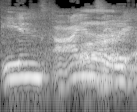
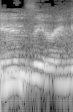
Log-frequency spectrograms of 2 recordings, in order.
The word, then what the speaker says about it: Ian Ziering: His name is Ian Ziering. – Okay, all I know is Guy from 90210. – Ian Ziering is his name.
